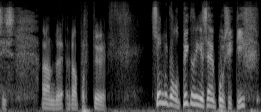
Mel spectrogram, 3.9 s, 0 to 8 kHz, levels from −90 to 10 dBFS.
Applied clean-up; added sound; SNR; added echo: neural diffusion model UNIVERSE++.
